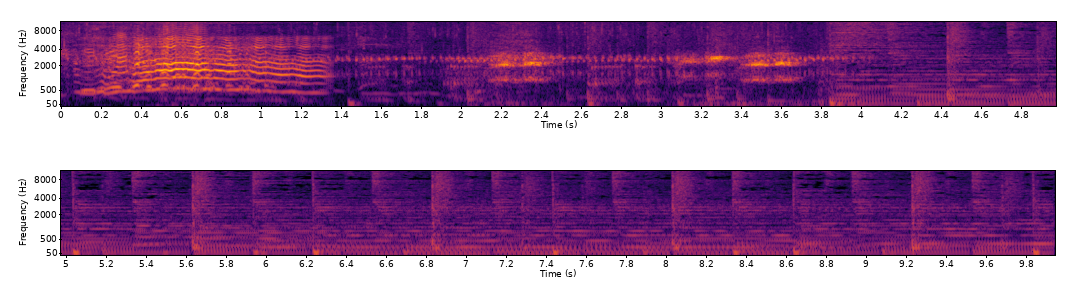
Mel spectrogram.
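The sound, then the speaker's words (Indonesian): A frog croaks loudly, a few short rasping calls near the start, after which steady background music takes over for the rest. “Sobat pintar, katak disebut binatang amfibi.”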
